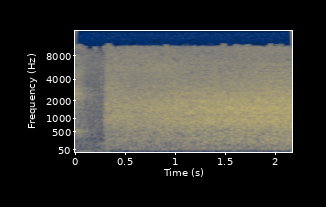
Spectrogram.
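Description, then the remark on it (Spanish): A taxi pulls up and stops in front of a building, its steady engine and road rumble rising suddenly out of near silence and holding loud and even to the end. No one speaks. “Un taxi se detiene frente al edificio.”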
